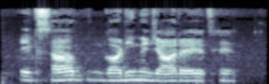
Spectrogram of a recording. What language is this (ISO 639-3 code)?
urd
